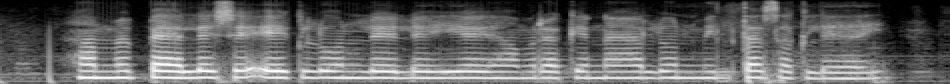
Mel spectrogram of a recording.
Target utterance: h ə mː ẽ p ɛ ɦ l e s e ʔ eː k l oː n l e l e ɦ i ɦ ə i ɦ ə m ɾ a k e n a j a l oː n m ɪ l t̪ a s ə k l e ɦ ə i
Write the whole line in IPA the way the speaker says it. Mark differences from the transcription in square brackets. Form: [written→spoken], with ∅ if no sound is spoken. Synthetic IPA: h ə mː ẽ p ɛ ɦ l e s e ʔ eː k l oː n l e l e ɦ i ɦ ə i ɦ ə m ɾ a k e n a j a l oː n m ɪ l t̪ a s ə k l e ɦ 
